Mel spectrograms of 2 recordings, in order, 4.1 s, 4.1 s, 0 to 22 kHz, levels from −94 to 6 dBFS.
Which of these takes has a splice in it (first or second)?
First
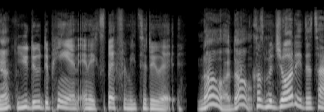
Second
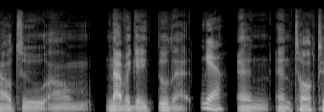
first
